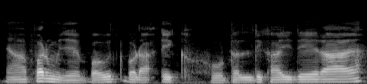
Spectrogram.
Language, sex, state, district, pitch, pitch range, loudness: Hindi, male, Uttar Pradesh, Saharanpur, 115 Hz, 105-120 Hz, -19 LUFS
